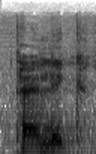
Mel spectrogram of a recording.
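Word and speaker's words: phthalic: पी इसमें silent होता है, थैलिक एसिड, ठीक है।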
